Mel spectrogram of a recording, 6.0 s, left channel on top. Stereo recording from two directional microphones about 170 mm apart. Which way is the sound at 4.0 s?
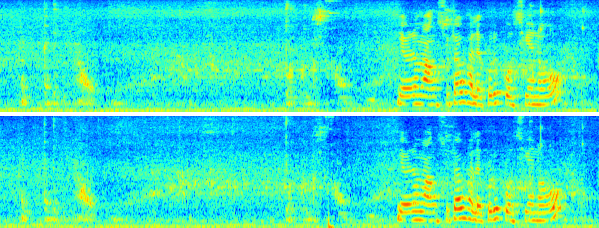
65° right (ahead or behind).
